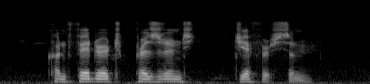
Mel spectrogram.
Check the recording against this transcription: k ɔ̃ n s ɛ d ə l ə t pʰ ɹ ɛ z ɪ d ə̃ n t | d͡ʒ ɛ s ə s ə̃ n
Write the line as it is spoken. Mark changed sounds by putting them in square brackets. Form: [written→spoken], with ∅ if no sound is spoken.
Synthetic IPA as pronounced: [k→kʰ] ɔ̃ n [s→f] ɛ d ə [l→ɹ] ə t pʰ ɹ ɛ z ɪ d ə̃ n t | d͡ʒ ɛ [s→f] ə s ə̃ n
